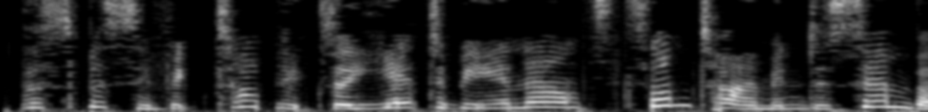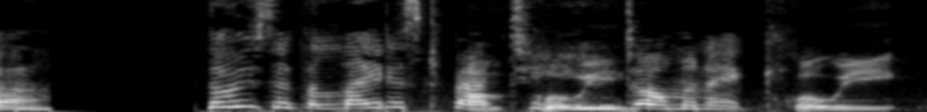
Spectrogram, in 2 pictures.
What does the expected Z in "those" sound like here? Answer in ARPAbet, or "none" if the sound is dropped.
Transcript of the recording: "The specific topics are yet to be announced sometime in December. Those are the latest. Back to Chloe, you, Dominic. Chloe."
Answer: Z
